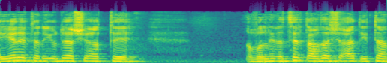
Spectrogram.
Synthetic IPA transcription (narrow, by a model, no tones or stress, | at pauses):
jelet̪anijod̪eaʃeat̪e | avalaninat͡selet̪avod̪aʃeat̪it̪a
